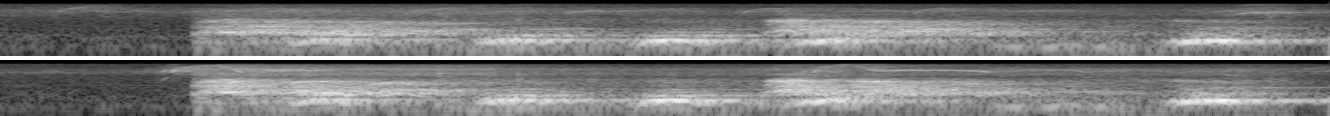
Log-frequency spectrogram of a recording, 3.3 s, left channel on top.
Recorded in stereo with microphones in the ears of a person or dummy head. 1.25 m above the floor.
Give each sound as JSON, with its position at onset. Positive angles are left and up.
{"t": 0.5, "sound": "a dog barking", "side_deg": -55, "distance_m": 6.5}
